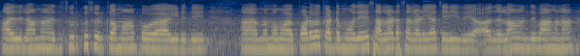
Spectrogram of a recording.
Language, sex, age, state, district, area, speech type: Tamil, female, 60+, Tamil Nadu, Cuddalore, rural, spontaneous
